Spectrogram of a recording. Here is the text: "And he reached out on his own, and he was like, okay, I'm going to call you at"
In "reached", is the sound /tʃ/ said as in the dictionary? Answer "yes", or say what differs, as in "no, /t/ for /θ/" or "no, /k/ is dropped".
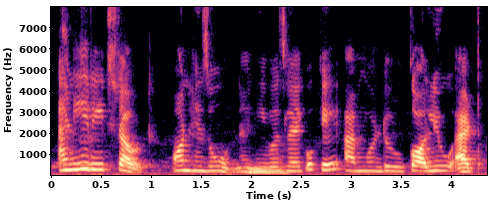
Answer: yes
